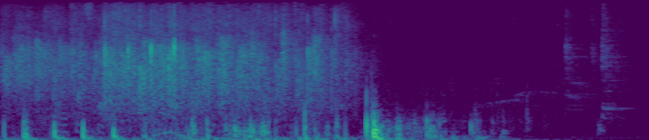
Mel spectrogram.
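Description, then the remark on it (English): A crowd of people applauding together to welcome a speaker as he comes to get ready to preach. A dense steady patter of many hands clapping for about four seconds before fading into scattered claps, a thump and quiet shuffling. “Can you give him a clap, please, as he comes to get ready?”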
